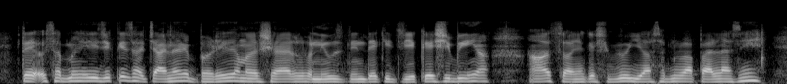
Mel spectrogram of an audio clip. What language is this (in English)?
Dogri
